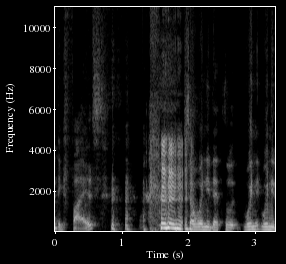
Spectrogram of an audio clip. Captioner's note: laughs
